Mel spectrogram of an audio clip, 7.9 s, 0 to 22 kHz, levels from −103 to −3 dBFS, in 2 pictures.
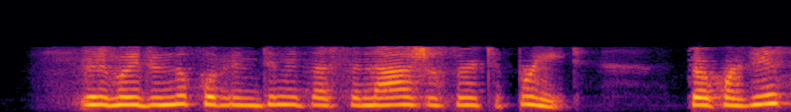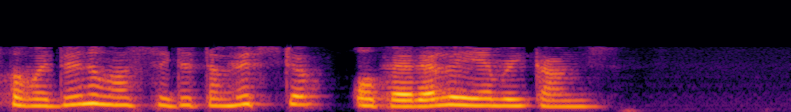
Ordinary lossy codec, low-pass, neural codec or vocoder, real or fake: AAC, 16 kbps; 7.2 kHz; codec, 16 kHz, 0.5 kbps, FunCodec, trained on Chinese and English, 25 frames a second; fake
